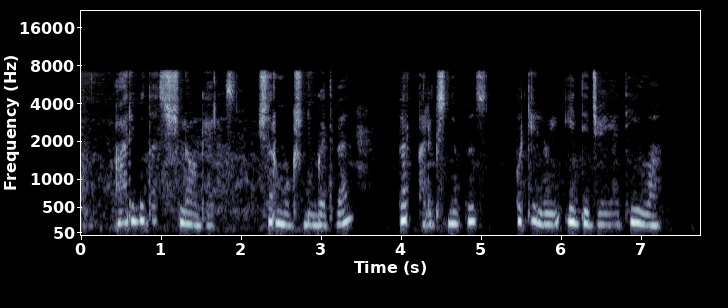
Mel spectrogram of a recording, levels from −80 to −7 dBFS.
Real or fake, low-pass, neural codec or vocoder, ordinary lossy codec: real; 7.2 kHz; none; AAC, 48 kbps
